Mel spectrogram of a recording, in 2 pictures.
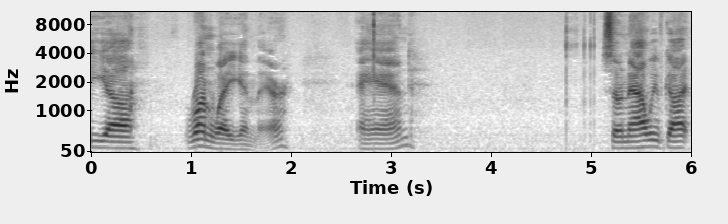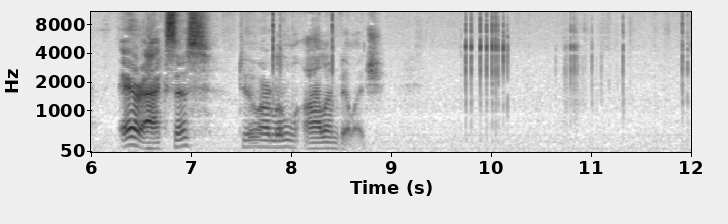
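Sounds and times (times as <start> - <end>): handling clicks and rustles: 9.6 - 12.0.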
